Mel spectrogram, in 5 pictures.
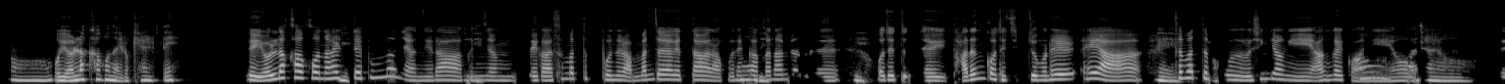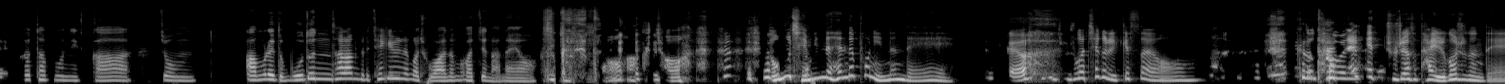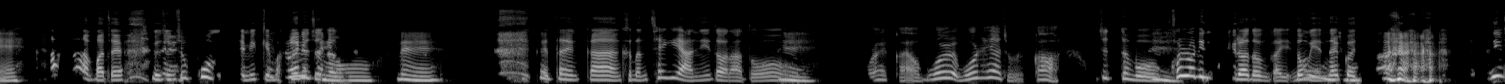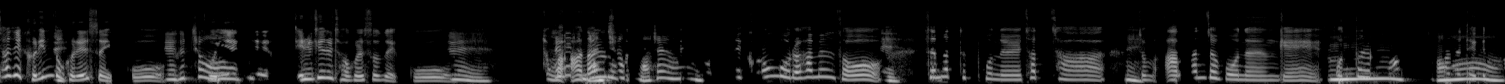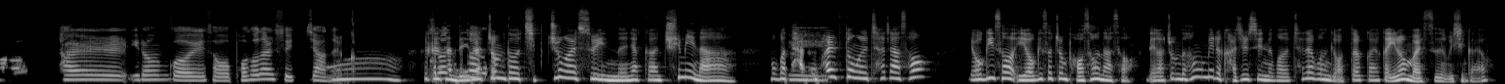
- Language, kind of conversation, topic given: Korean, podcast, 스마트폰 같은 방해 요소를 어떻게 관리하시나요?
- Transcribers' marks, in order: other background noise; tapping; laugh; laugh; laughing while speaking: "그렇다 보니까"; laugh; laughing while speaking: "예"; laugh; unintelligible speech; unintelligible speech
